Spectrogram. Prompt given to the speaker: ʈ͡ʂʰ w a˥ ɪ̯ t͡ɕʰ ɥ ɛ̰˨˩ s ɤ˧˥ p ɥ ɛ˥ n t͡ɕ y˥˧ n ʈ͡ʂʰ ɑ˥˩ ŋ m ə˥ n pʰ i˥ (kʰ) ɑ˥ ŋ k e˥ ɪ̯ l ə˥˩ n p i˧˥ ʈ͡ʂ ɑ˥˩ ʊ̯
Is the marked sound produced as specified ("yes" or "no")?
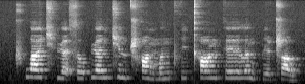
yes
